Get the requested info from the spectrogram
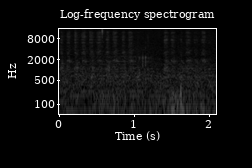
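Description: Scratch-off lottery ticket being scratched with a flat scraper: faint, rapid scraping strokes, many to the second.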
